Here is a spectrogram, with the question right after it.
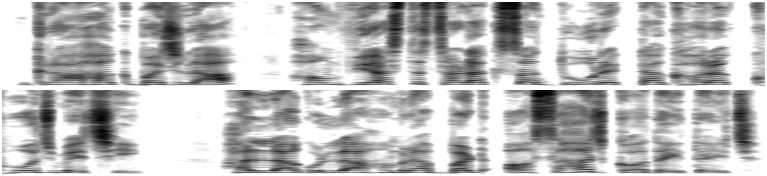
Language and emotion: Maithili, fearful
